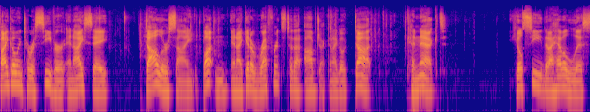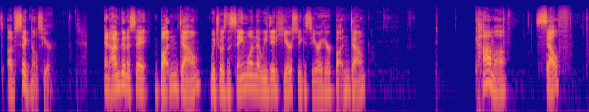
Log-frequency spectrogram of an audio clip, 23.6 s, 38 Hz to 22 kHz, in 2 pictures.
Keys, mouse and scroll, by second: 1.2 click, 1.9 Return, 2.7-4.3 typing, 6.6-8.6 typing, 11.0-13.5 scroll, 15.4 click, 15.5 click, 17.2 click, 19.6 click, 20.1 click, 21.0 click, 21.9-23.5 typing.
